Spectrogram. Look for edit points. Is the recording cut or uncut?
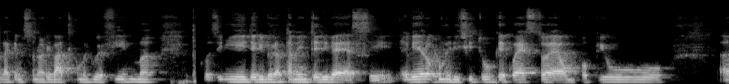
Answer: uncut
